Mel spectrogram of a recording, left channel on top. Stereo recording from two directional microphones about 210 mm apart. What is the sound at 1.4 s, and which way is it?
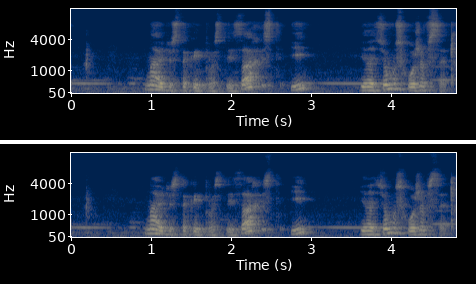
Speech, 15° left (ahead or behind).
